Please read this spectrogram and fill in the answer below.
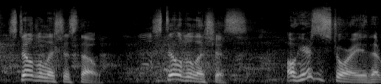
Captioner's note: laughter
